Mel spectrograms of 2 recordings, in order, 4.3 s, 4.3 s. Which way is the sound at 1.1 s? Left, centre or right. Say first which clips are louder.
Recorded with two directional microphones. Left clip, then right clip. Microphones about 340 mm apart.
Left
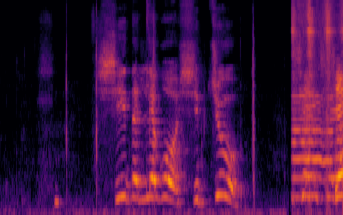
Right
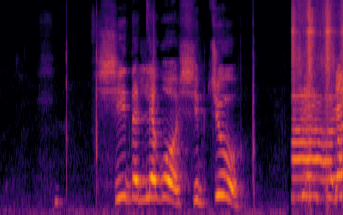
Right 2 dB; right.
